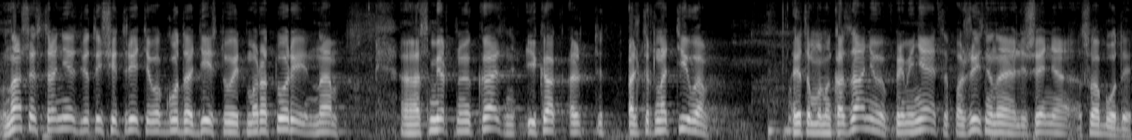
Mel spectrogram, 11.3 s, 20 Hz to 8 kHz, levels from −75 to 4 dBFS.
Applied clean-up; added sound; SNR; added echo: none; none; none; none.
